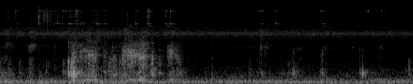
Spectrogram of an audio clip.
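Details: A 13-week-old Cairn Terrier puppy playing with a soccer ball gives a few brief, high yips and soft whines over a quiet background.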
